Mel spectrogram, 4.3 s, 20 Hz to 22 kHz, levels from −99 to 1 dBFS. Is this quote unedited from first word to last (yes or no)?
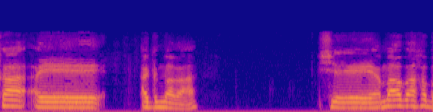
yes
